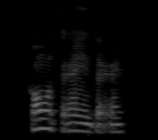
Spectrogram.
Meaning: third-person singular conditional of contraindre
- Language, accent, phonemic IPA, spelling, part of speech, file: French, Canada, /kɔ̃.tʁɛ̃.dʁɛ/, contraindrait, verb, LL-Q150 (fra)-contraindrait.wav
